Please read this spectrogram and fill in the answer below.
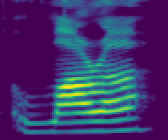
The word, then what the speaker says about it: Lara: So all the way you can always remember it is just Lara rhymes with star.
